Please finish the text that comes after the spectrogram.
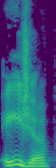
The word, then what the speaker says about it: Aja: this was kind of like the you know Asia so it's it's spelled a j a so if you never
